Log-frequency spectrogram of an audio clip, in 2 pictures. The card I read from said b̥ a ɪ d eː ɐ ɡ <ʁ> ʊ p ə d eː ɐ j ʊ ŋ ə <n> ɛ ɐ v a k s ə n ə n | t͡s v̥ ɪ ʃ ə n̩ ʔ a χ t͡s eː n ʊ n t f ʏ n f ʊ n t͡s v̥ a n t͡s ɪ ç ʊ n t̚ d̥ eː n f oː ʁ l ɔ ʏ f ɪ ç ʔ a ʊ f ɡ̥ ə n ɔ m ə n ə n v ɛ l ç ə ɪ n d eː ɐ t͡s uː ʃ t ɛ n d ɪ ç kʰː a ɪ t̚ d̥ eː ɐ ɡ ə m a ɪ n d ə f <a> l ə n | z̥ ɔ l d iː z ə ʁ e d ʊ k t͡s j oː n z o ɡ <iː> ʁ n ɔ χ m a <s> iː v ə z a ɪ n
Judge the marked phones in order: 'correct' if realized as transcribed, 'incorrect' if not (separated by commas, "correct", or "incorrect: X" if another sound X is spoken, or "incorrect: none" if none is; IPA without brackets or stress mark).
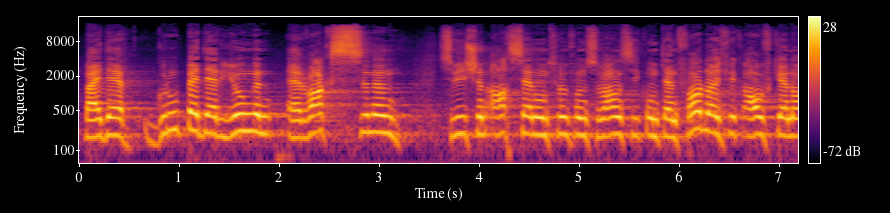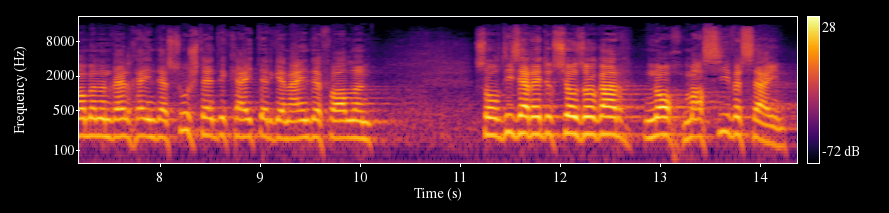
correct, correct, correct, incorrect: aː, correct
